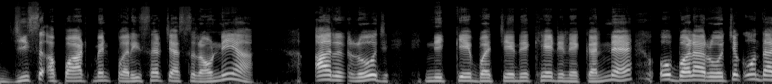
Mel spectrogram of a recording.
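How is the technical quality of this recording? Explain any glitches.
Two network glitches stand out in the middle of the speech, close together.

From 2.49 to 3.49 s there are repeated stalls (stutter): six short hangs, the longest 90 ms, about 220 ms held in all. Packets were arriving late, so the jitter buffer kept running dry and the receiver stretched the last sound. Nothing's lost, but that second drags and stutters.

Then at 3.97 s there's a call audio freeze lasting to 4.13 s. The sound hangs as a fading buzz for about 140 ms, going silent for the last 40 ms, then picks up where it stopped, running 140 ms behind. Likely packets held up in transit emptied the buffer.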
